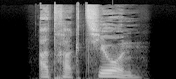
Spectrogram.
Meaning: attraction
- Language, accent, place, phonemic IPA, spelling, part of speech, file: German, Germany, Berlin, /atʁakˈt͡si̯oːn/, Attraktion, noun, De-Attraktion.ogg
